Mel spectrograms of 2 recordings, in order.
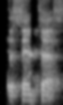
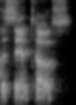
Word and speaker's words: DeSantis: It's DeSantis, not DeSantos.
